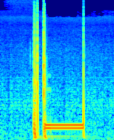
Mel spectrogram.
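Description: Telephone busy signal on a radio call-in line after a caller dropped off: two quick clicks, then a single steady, clear tone held for about half a second before it cuts off.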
